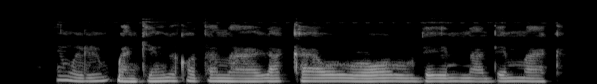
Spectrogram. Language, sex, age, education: Igbo, male, 15-29, secondary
